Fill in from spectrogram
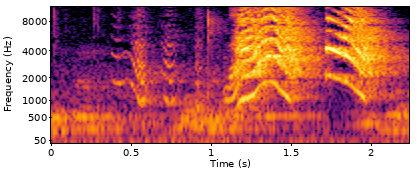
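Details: Indoor pet parrot that says mummy papa, starting with soft chirpy sounds and then giving two loud, arched, speech-like syllables, the second sharply attacked and sliding downward.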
